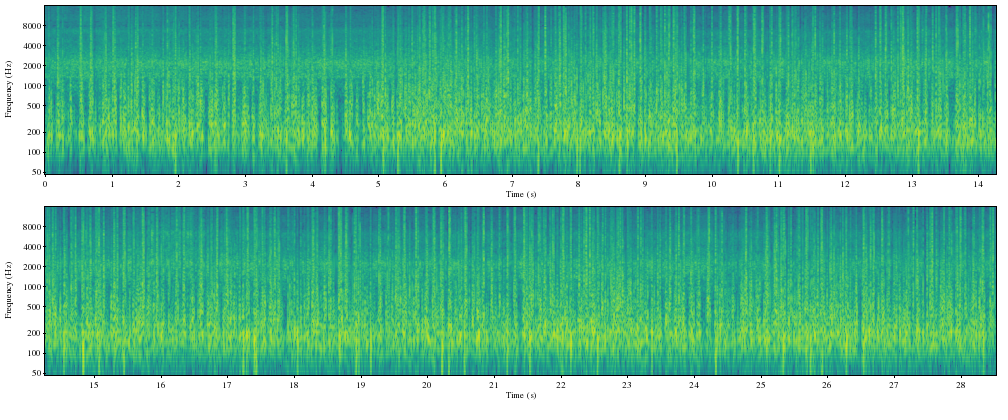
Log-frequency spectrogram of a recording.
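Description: Passenger train running, heard from inside the carriage: a steady loud rumble of wheels on the rails with dense irregular rattling.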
